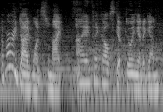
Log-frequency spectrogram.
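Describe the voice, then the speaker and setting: A woman's voice: low-pitched, big pitch swings, fairly quick, lo-fi sound, over music. A woman streaming a game, chatting casually and answering her viewers between exclamations. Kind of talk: casual live-stream commentary.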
